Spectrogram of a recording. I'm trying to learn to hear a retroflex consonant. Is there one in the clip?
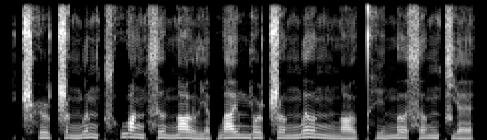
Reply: yes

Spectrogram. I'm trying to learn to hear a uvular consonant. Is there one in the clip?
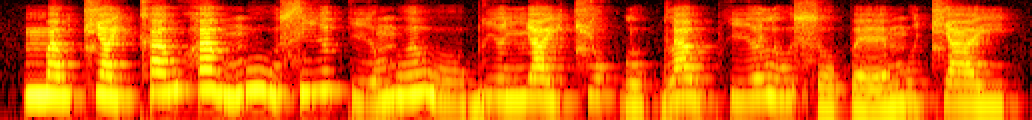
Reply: no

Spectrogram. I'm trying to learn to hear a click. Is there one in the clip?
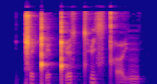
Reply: yes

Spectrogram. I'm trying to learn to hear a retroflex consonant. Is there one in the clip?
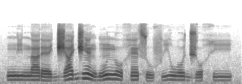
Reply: no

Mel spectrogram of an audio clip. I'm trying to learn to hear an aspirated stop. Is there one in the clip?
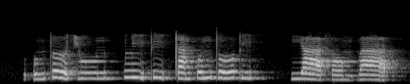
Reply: no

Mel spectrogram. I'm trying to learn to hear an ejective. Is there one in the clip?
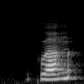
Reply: no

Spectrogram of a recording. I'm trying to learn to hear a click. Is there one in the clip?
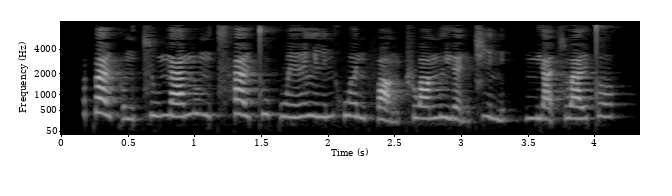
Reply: no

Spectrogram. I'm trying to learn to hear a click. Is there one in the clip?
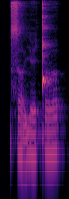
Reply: yes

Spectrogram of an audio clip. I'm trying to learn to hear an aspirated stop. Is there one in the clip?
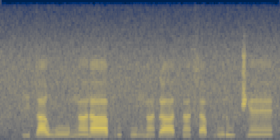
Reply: no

